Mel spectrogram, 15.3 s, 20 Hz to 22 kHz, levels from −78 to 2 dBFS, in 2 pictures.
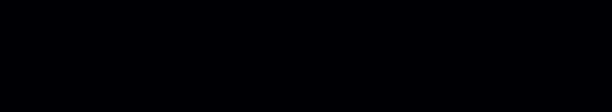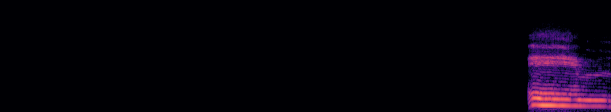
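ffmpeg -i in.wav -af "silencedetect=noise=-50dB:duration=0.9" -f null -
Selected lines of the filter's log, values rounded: silence_start: 0.00
silence_end: 14.26 | silence_duration: 14.26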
